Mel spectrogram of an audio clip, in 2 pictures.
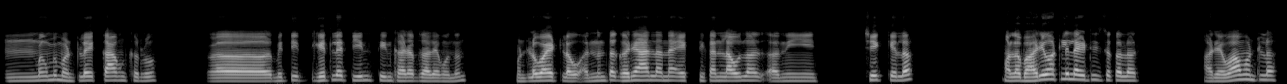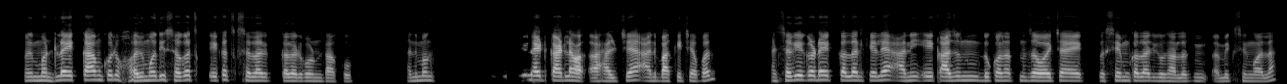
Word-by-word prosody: हं, 170 +2 -8
मग 190 +1 -2
मी 210 - -4
म्हटलं 185 -2 -2
एक 185 - -2
काम 190 0 +2
करू, 175 0 -6 0.6
अ, 150 - -8 0.6
मी 170 - -6
ती 195 +4 -6
घेतले 185 +4 +1
3-3 190 -2 -5
खराब 165 -1 0
झाले 155 -1 0
म्हणून. 155 +3 -8 0.5
म्हटलं 155 +2 -2
व्हाइट 180 0 +5
लावू 150 0 +2
आणि 150 +2 -7
नंतर 180 +3 -1
घरी 175 0 +1
आणलं 195 -1 +4
ना, 190 0 +1
एक 180 -1 0
ठिकाण 175 0 -2
लावलं 180 +1 +1
आणि 165 +1 -6 0.5
चेक 205 -1 +2
केलं, 195 +2 +3 0.9
मला 175 0 +3
भारी 170 +5 +5
वाटली 240 +2 +3
लाईटचा 215 -2 +2
कलर. 185 -1 +1 0.7
अरे 155 -1 -2
वाह! 175 +6 +5
म्हटलं. 215 -2 -2 0.4
मी 180 - -2
म्हटलं 185 +1 +1
एक 205 0 +4
काम 210 0 +5
करू. 215 -1 -2
हॉलमध्ये 195 +4 0
सगळंच 205 +2 0
एकच 200 +3 -3
कलर 175 -1 +1 0.2
कलर 165 -1 +1
करून 165 -1 -5
टाकू 150 -1 -5 0.6
आणि 165 +2 -8
मग 195 +1 -4 0.6
ती 380 +3 -15
लाईट 205 0 +5
काढल्या 185 -1 +6 0.3
हॉलच्या 160 +5 +1
आणि 170 -2 -2
बाकीच्या 165 +1 0
पण 185 +7 -2 0.6
आणि 170 - -8
सगळीकडे 205 +2 +3
एक 205 - -2
कलर 195 -1 +2
केलं 190 +2 +2
आणि 185 -2 -2
एक 185 - -3
अजून 190 +2 +2
दुकानातून 180 0 -3
जवळच्या 175 0 +3
एक 170 0 -6
सेम 180 -1 -4
कलर 175 -1 0
घेऊन 165 -1 -6
आलो, 155 0 -2
मि 160 -1 -13 0.2
मिक्सिंगवाला 155 +2 -7
180 Hz, 175 wpm, -24 LUFS, 170-195 Hz, 0.9 s, काढल्या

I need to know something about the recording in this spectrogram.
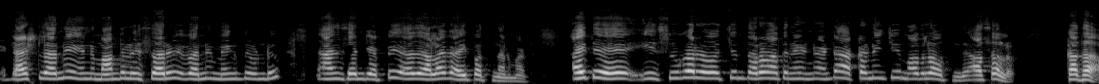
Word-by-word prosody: టెస్ట్‌లని 255 +5 +2
ఇన్ని 255 -1 -6
మందులు 265 +3 0
ఇస్తారు. 260 +2 +3
ఇవన్నీ 255 +1 -1
మింగుతుండు 255 +1 -5 0.5
అనేసనీ 255 -1 0
చెప్పి 235 +7 -4
అది 255 0 +4
అలాగ 260 +4 +1
అయిపోతుందనమాట. 170 - -5 0.5
అయితే 300 +2 +5 0.5
ఈ - - -4 0.2
సుగరు 300 +1 +3
వచ్చిన 290 +3 -8
తర్వాతనేంటంటే 265 -1 -2
అక్కడి 280 +1 -3
నుంచి 290 +1 -10 0.2
మొదలవుతుంది 235 -8 -2
అసలు 235 +3 -1 0.6
కథ. 230 -2 +5
255 Hz, 115 wpm, -23 LUFS, 240-275 Hz, 0.6 s, అయితే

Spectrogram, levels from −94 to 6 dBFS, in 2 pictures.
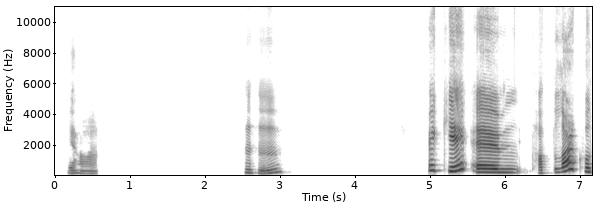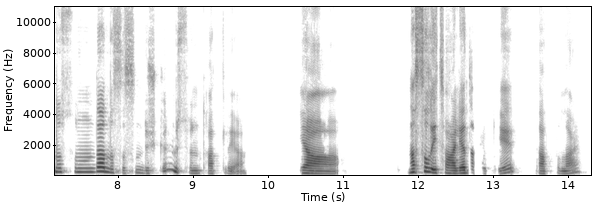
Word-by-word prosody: Ya. 155 -3 -14 2.0
Hı 200 -1 -10
hı. 180 +8 -9 1.9
Peki, 340 -3 -1 0.3
emm, 220 -1 +5 0.2
tatlılar 220 - +2
konusunda 250 0 -2
nasılsın? 195 -2 -16
Düşkün 305 - -15
müsün 165 -11 -9
tatlıya? 160 -1 -16 0.7
Ya, 155 -4 0 1.0
nasıl 230 +3 0
İtalya'da 180 -2 +1
peki 170 +6 -11 0.2
tatlılar? 155 +7 -12
200 Hz, 65 wpm, -26 LUFS, 165-240 Hz, 2.0 s, emm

